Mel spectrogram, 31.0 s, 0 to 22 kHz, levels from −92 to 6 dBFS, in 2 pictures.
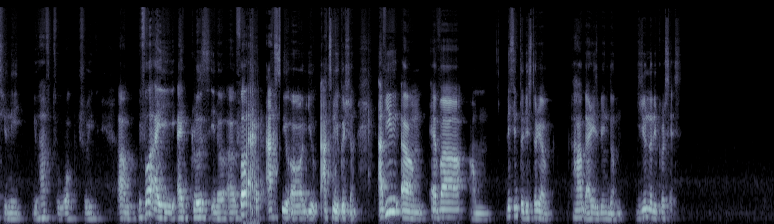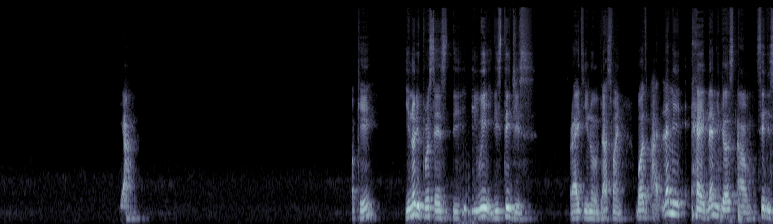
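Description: Repeated packet loss strikes twice, from 4.85 to 5.21 s, between "close you know uh" and "ask you or you", and from 24.61 to 25.06 s, after "you know the process" and before "the stages". In each stretch, data arrived missing or late again and again in gaps of up to 25 ms, and the receiver filled each hole by extending the preceding sound, so about half of each span is patched. The speech turns choppy and robotic, with fragments missing.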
